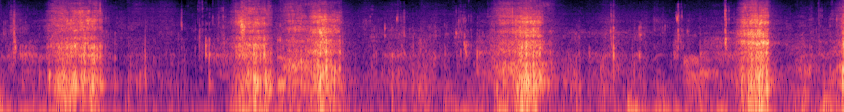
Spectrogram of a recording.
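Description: Kheer (milky rice pudding) being slurped and chewed straight off plates by mouth, without hands: four or five short, loud, hissy slurps about a second apart.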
